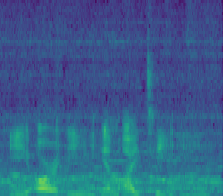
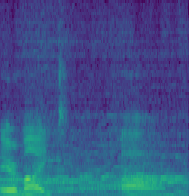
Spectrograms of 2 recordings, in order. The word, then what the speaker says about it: Eremite: Anyway, this is a label, Eremite, E-R-E-M-I-T-E, Eremite Records, I believe, and I may be pronouncing it wrong. It could be ear, but I'm pronouncing it Eremite.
